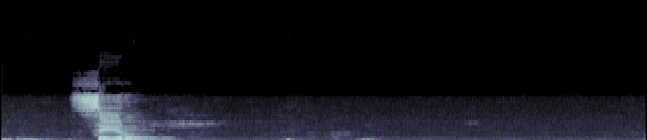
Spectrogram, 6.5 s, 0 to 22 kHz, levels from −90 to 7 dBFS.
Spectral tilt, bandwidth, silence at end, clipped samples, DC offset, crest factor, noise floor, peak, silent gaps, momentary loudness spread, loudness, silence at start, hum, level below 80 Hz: -2.5 dB/octave; 10.5 kHz; 2.75 s; under 0.1%; under 0.1%; 24 dB; -59 dBFS; 0 dBFS; none; 28 LU; -15 LUFS; 0.05 s; none; -60 dBFS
